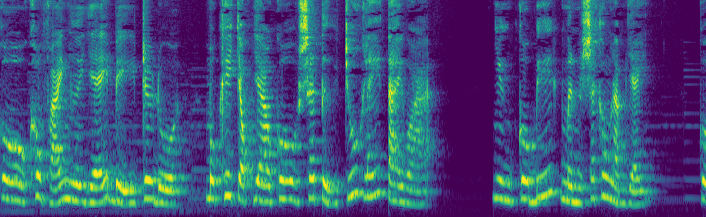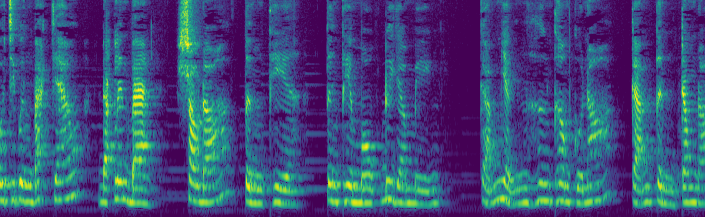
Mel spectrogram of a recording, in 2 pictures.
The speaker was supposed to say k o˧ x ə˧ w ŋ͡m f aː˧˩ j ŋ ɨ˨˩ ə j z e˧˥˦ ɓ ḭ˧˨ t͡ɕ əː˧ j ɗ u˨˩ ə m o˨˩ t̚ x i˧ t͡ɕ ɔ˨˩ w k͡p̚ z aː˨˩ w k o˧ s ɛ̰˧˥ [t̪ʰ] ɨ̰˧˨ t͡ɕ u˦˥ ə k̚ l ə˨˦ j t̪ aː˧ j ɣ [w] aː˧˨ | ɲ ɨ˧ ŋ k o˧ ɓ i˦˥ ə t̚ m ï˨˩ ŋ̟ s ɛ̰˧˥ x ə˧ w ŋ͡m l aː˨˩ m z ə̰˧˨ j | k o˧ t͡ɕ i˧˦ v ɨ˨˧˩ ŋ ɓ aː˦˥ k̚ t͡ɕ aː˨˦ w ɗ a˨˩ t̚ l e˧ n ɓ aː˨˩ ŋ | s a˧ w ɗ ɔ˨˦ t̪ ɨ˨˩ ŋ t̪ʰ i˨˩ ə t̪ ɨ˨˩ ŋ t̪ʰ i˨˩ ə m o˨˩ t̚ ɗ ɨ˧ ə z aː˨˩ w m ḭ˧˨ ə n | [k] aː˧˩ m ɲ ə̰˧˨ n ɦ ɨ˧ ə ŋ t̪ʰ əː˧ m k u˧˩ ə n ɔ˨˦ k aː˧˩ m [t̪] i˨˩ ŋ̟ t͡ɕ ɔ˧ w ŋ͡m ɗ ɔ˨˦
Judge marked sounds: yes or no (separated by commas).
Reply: no, yes, yes, yes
